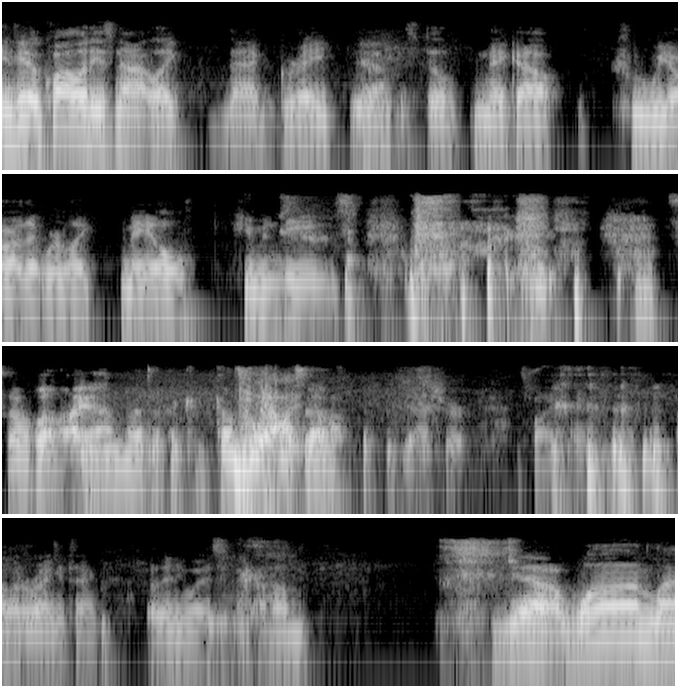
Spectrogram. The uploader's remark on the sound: brought the podcast live via Google Hangouts On Air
